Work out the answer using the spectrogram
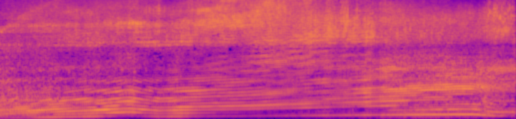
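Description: A car's engine accelerating hard at full throttle. It revs up, drops in pitch at an upshift just under two seconds in, climbs steadily through the next gear, and shifts up again near the end.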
